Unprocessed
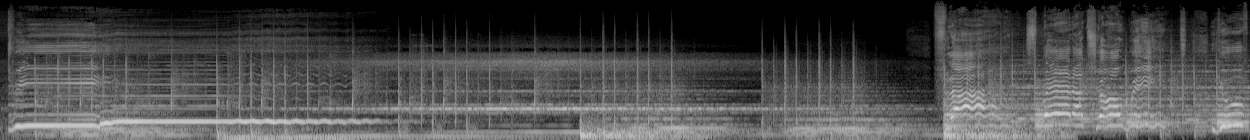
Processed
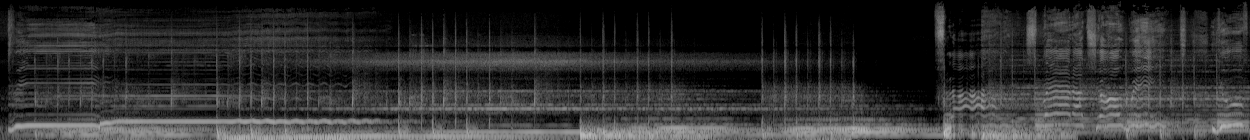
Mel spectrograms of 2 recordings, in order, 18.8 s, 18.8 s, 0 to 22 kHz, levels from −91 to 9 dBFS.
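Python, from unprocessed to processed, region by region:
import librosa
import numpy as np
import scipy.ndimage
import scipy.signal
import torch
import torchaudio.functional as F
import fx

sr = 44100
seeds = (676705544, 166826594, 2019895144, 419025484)

y = fx.chain(x, sr, fx.envelope_sharpen(power=1.5),
    fx.highpass(hz=110.0, slope=24),
    fx.over_compress(threshold_db=-19.0, ratio=-1.0), at=(12.78, 14.73))
y = fx.curve_eq(y, sr, hz=(200.0, 720.0, 1300.0, 2800.0, 4400.0, 11000.0), db=(0, -22, -4, -24, -4, 5))
y = fx.rider(y, sr, range_db=5, speed_s=2.0)
y = fx.notch(y, sr, hz=6200.0, q=8.2)
y = y * 10.0 ** (-5.0 / 20.0)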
